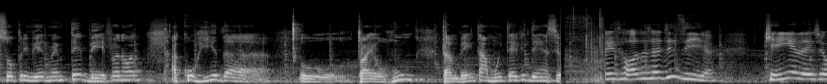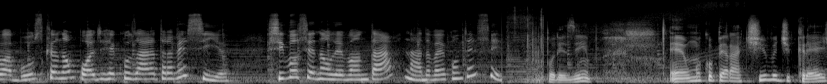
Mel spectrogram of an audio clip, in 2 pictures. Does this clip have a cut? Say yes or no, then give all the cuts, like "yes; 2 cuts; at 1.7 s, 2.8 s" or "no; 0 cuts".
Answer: yes; 2 cuts; at 5.9 s, 13.6 s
